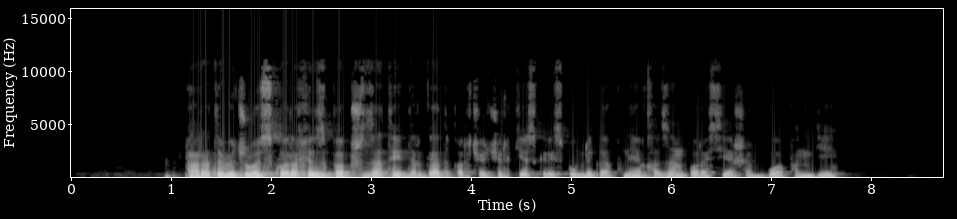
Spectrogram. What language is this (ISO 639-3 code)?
abq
